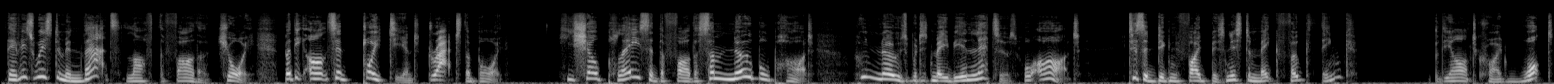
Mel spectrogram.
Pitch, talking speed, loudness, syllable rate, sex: 195 Hz, 195 wpm, -21 LUFS, 5.0 syllables/s, male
